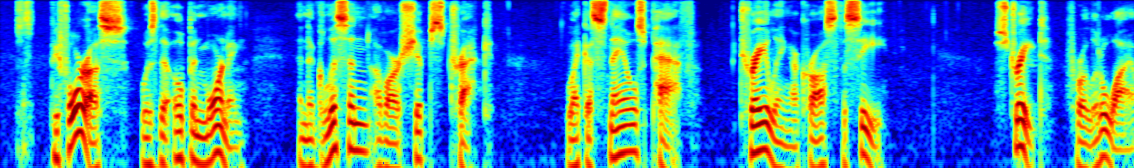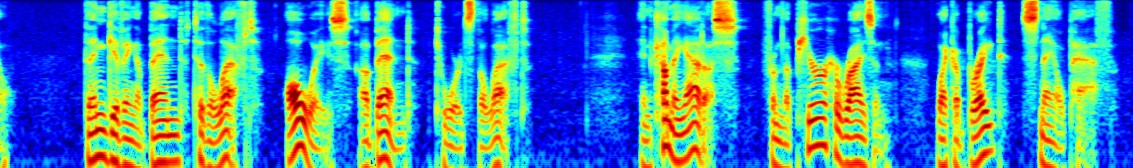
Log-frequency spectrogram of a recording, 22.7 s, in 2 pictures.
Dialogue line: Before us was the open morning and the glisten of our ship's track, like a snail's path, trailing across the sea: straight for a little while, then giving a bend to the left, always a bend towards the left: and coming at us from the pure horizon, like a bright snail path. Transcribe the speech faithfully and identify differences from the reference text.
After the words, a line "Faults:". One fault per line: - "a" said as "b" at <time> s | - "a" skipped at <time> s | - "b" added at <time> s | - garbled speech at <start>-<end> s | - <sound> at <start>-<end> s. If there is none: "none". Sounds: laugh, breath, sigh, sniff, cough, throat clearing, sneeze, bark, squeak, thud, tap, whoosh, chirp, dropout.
Before us was the open morning and the glisten of our ship's track, like a snail's path, trailing across the sea: straight for a little while, then giving a bend to the left, always a bend towards the left: and coming at us from the pure horizon, like a bright snail path.
Faults:
- laugh at 0.2-0.3 s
